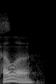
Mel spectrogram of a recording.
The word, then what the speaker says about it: Helle: It's Helle Crafts. It's Hella. All right. I bet you But it is spelled Helle.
